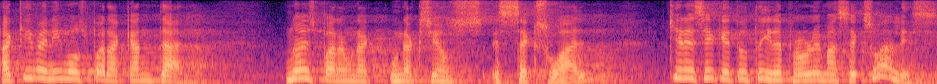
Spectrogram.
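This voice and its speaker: A man with a high voice speaks at a moderate pace with lively intonation, and there is noticeable background noise. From Spain. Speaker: pastor. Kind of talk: Bible study teaching. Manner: halting.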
